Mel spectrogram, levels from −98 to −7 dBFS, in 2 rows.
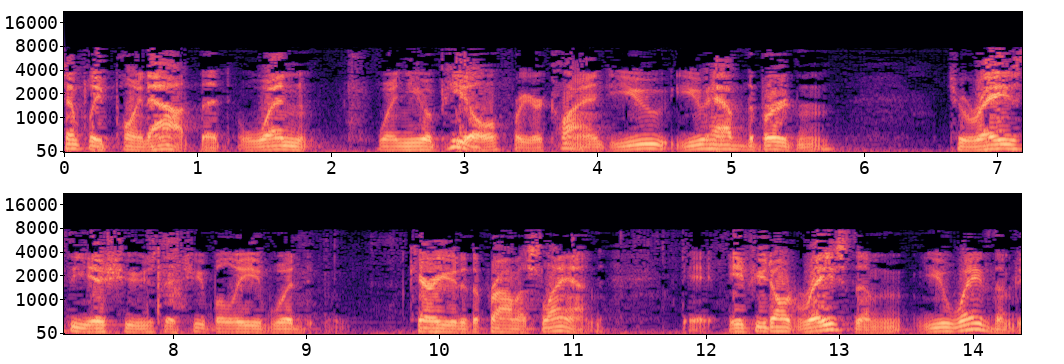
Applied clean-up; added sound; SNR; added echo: none; none; none; none.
